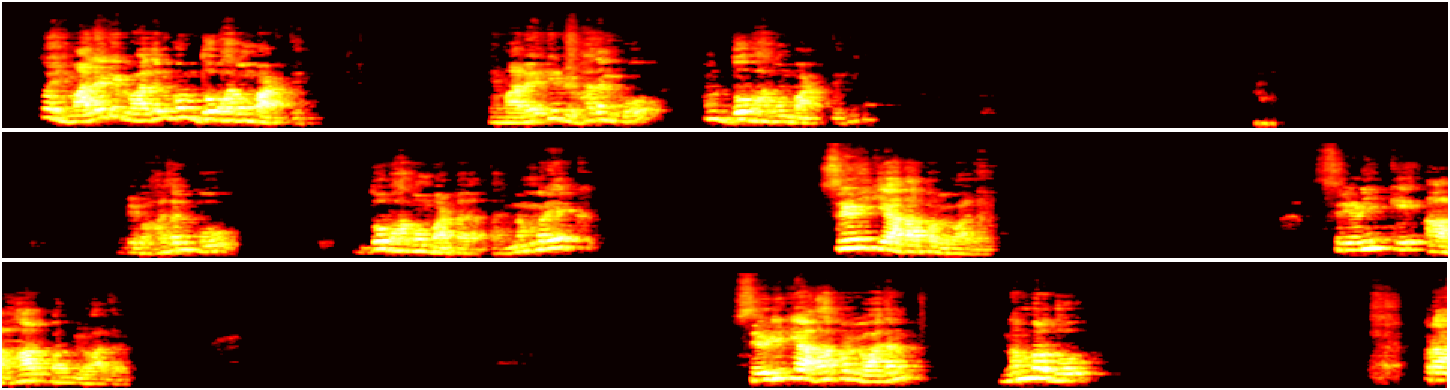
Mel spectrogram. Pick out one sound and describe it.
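A man speaks calmly and clearly close by, in short phrases with pauses.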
